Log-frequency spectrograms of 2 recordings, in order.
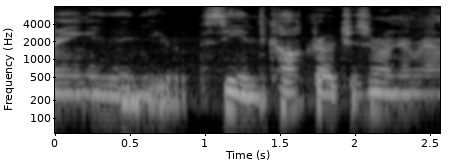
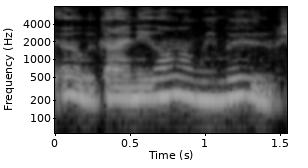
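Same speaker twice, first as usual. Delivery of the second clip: high, louder mock delight; playful high-pitched quote; imagined new arrivals; 8 semitones higher, 4 dB louder than usual. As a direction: announce it in a raised, put-on voice. Voices the bugs moving in.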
